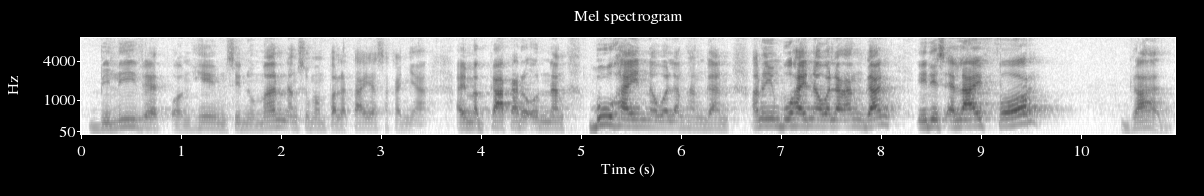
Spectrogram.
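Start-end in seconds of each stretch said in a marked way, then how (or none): none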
